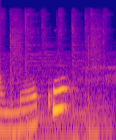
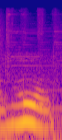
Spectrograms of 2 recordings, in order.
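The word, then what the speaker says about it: 木: По-японски он читается моку, а по-китайски му и означает дерево этот иероглиф.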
